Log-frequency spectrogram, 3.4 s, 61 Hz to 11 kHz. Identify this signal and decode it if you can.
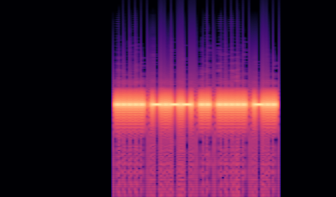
Morse code, heard as a keyed tone, about 40 wpm, 690 Hz. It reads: 5YI5D
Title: Code Groups - 5 Letter:Numbers - 40wpm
